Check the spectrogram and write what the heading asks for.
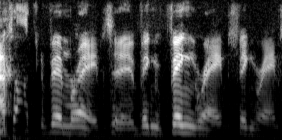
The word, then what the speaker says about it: Ving Rhames: Ving Rhames, that's how you say his name.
